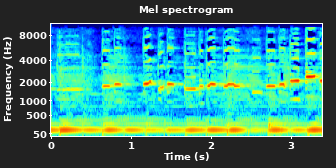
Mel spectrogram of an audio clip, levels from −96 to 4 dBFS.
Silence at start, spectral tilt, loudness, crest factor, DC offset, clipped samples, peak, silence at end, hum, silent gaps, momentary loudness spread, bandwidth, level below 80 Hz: 0 s; -3.5 dB/octave; -19 LUFS; 16 dB; under 0.1%; under 0.1%; -2 dBFS; 0 s; none; none; 10 LU; 10.5 kHz; -52 dBFS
